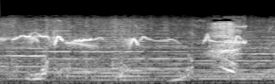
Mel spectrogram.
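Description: A cartoon soundtrack played backwards: sustained orchestral music under many short, high squeaks from a swarm of field mice, with a brief swooping sound, the loudest moment, near the end.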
